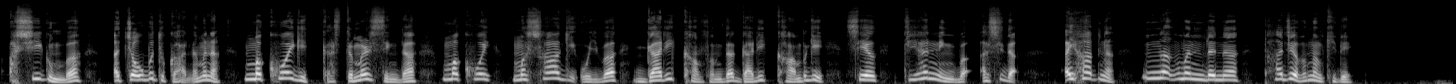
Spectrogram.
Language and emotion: Manipuri, angry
